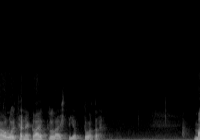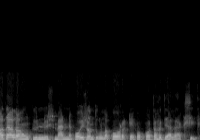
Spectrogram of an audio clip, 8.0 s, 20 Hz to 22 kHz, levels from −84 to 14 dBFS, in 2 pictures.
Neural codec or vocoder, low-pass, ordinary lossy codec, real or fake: none; 10.8 kHz; none; real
